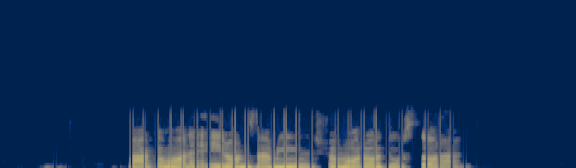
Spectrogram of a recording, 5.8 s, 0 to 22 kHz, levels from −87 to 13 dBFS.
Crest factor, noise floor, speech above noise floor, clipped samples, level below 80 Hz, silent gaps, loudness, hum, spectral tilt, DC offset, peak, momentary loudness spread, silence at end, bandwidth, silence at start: 16 dB; -85 dBFS; 69 dB; under 0.1%; -50 dBFS; none; -16 LUFS; none; -6.5 dB/octave; under 0.1%; -2 dBFS; 7 LU; 1.15 s; 7.6 kHz; 1.3 s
